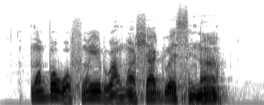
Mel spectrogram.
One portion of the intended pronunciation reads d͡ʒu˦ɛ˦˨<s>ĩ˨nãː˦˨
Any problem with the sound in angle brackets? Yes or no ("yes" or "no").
no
